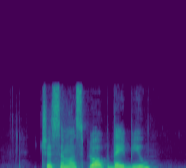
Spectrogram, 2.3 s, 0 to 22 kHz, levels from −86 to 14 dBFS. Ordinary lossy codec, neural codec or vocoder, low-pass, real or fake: none; codec, 24 kHz, 0.9 kbps, WavTokenizer, medium speech release version 2; 10.8 kHz; fake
